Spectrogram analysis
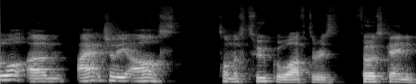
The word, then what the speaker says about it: Tuchel: I'm going to pronounce that correctly. There's different ways you can pronounce it, but Thomas Tuchel is what we're going with.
